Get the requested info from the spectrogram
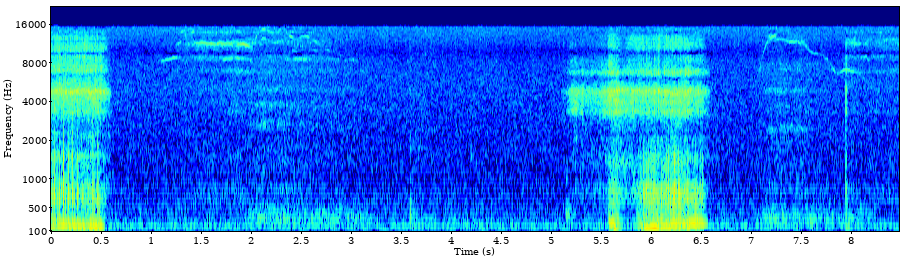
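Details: Buster, a one-year-old male dog, asleep with his head resting on a shin as a pillow, snoring loudly: two raspy, rattling snore breaths about five seconds apart, with near silence between them.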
